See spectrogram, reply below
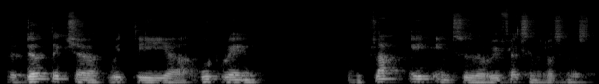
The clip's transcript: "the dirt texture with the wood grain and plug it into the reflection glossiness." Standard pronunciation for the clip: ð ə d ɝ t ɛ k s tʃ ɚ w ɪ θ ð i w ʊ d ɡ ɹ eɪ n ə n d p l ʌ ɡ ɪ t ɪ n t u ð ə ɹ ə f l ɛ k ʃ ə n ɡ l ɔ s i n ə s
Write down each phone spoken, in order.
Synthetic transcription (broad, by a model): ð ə d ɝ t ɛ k tʃ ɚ w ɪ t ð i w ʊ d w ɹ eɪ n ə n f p l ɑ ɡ ɪ t ɪ n t u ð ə ɹ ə f l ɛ k s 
